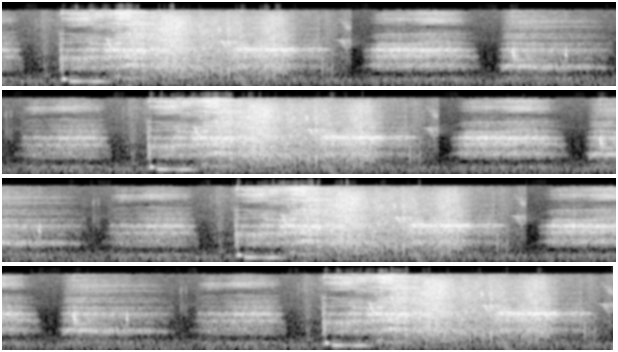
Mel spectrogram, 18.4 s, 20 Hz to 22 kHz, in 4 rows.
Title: Rito Snoring Sound Effect (Looped For 110 Seconds)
